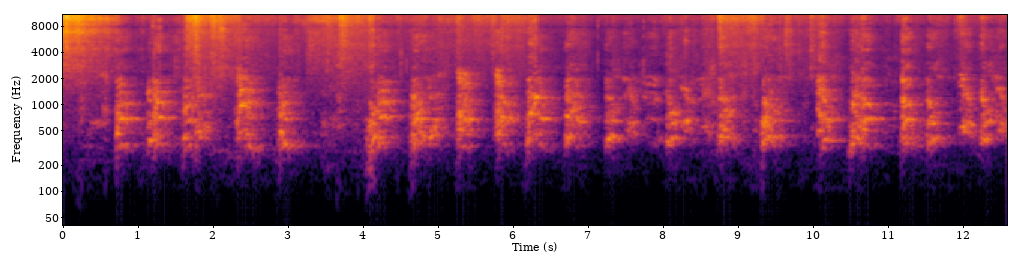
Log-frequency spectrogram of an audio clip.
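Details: Boerboels kept at a kennel in Accra, barking steadily; loud, mid-pitched barks repeated roughly every half second to second throughout, with more than one dog overlapping at times.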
